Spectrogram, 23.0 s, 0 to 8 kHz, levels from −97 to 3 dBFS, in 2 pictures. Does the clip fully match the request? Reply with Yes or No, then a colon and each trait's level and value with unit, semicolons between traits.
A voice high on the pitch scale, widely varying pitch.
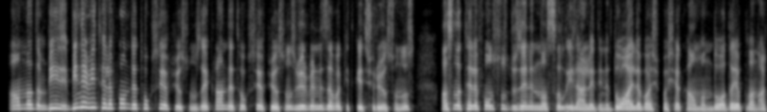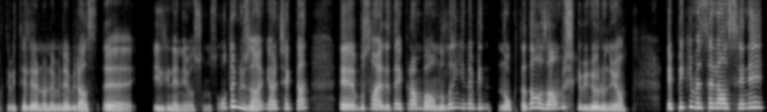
Yes: high, 220 Hz; wide, 6.3 semitones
